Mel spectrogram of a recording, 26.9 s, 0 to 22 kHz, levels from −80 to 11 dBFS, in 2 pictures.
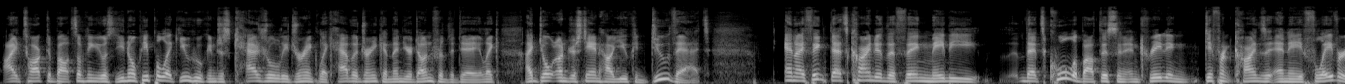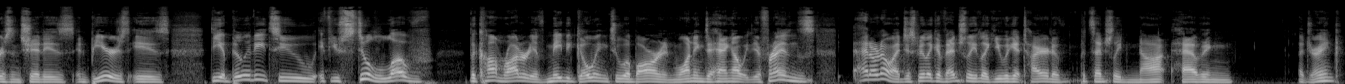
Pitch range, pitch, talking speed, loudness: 120-155 Hz, 135 Hz, 235 wpm, -19 LUFS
